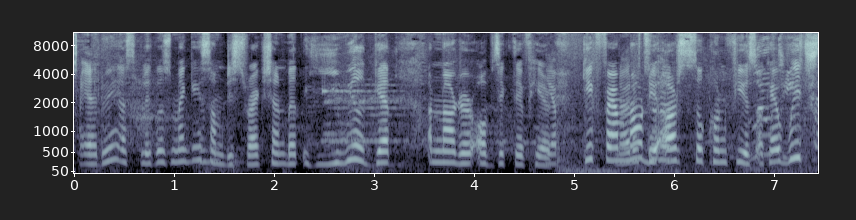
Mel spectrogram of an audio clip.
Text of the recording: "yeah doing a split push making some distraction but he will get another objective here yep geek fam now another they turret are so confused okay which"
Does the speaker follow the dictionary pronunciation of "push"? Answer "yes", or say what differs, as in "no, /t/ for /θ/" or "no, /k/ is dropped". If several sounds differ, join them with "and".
no, /s/ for /ʃ/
